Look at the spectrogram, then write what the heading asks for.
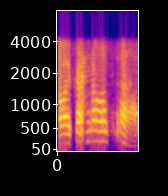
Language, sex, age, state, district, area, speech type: Odia, male, 45-60, Odisha, Nuapada, urban, conversation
